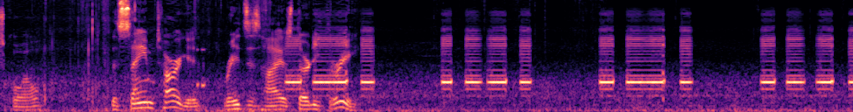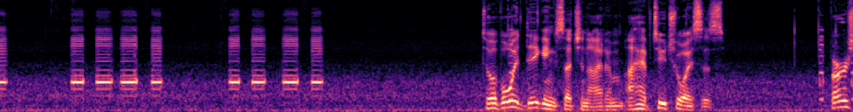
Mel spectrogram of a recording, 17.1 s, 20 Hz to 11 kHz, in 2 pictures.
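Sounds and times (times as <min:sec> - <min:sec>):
metal detector short beeps: 0:02.8 - 0:03.8, 0:04.4 - 0:05.4, 0:06.0 - 0:07.0.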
